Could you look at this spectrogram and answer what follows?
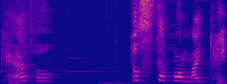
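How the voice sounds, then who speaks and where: Over faint music in the background, a woman uses a put-on character voice at an extremely high pitch and a moderate pace. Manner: theatrical, haughty.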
